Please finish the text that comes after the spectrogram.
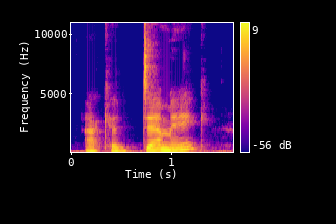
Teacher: Here we've got ac-a-dem-ic, 4 syllables. The main stress is on the third syllable, dem, academic, But the first syllable actually carries secondary stress. It's not as quiet and unstressed as the second, which is just a schwa, and the last, which is just ik.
